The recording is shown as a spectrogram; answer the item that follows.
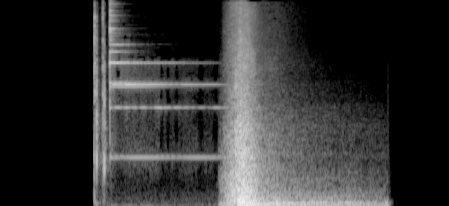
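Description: Subscribe-button animation sound effects: a couple of quick mouse clicks about a second in, a bell ding that rings for about a second, then a loud whoosh that swells and fades out just before the end.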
